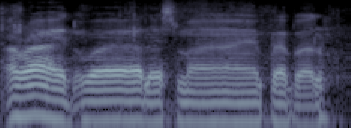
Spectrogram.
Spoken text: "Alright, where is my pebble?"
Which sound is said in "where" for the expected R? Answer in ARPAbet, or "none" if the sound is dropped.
L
